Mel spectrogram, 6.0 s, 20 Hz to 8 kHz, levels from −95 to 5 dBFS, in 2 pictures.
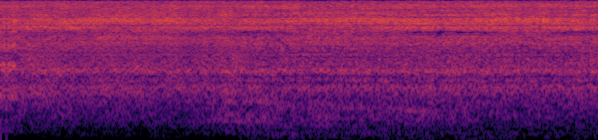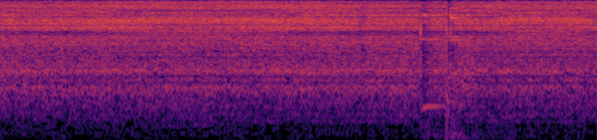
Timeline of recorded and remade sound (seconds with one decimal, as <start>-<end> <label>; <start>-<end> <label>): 0.0-1.2 remade; 1.2-6.0 recorded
